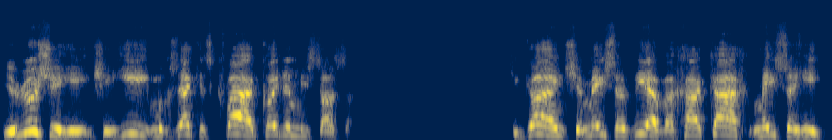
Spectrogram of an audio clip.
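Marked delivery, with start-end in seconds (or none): none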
